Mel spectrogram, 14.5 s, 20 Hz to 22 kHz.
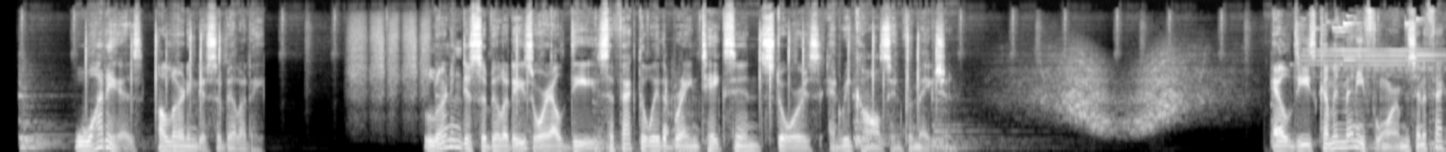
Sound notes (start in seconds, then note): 0.2 light upbeat music; 3.4 eraser erasing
